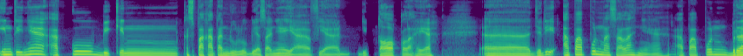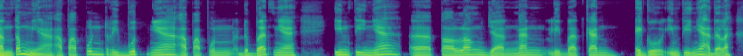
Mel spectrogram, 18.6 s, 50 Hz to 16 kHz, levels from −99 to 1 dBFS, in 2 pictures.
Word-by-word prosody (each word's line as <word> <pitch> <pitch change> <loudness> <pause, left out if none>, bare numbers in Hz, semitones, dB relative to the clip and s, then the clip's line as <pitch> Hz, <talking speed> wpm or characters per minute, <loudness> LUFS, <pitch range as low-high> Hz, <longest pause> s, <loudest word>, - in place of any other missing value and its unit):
intinya 170 +3 +4
aku 185 +5 +2
bikin 135 -2 +1 0.6
kesepakatan 125 -1 0
dulu 100 +1 -1
biasanya 100 +4 -1
ya 90 -1 -2
via 90 -3 -4 0.2
deep 100 +1 -9
talk 115 +2 +3
lah 95 -1 -3
ya. 100 +4 -2 0.6
Eee, 105 -1 +2
jadi, 110 +11 0
apapun 160 +5 +2
masalahnya, 120 - -2
apapun 160 +5 -1
berantemnya, 135 - +4
apapun 150 +8 -2
ributnya, 160 +1 0
apapun 130 +2 -4
debatnya. 140 +5 +1 0.5
Intinya, 160 +3 0
eee, 130 -4 -1
tolong 145 +2 0
jangan 130 +6 -1
libatkan 135 +5 -2 0.2
ego, 110 -11 +2
intinya 135 - 0
adalah, 130 +9 +1
135 Hz, 95 wpm, -21 LUFS, 110-155 Hz, 0.6 s, intinya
